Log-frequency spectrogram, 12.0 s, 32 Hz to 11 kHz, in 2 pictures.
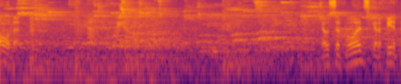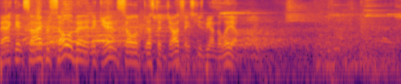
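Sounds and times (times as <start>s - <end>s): basketball bouncing on hardwood: 3.3s - 3.5s.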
